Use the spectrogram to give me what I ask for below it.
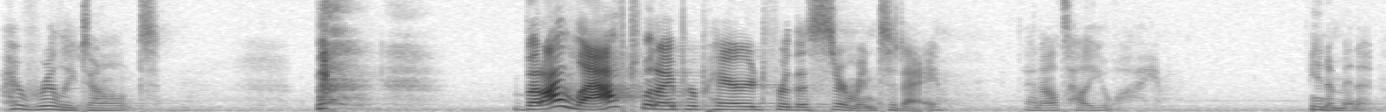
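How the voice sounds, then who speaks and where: High, lively-voiced woman preaching in a reverberant hall. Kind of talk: sermon. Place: church. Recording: long reverb of a church hall.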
